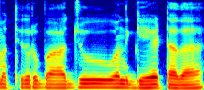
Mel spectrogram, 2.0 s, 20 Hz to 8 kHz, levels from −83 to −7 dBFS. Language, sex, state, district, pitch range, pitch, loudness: Kannada, male, Karnataka, Bidar, 110-120 Hz, 115 Hz, -14 LUFS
